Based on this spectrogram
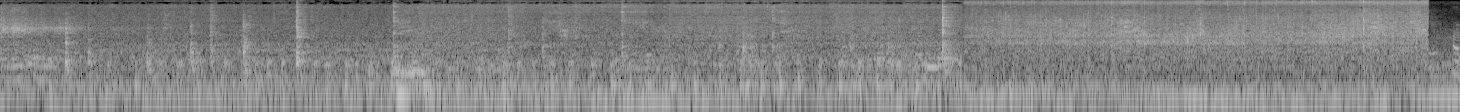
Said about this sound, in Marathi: आता इकडे मी कोळंबी फ्राय करायची.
